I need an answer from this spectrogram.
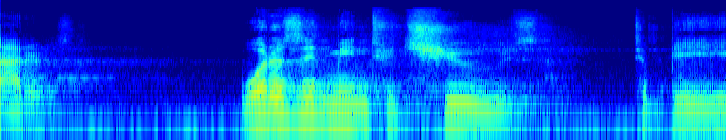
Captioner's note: none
